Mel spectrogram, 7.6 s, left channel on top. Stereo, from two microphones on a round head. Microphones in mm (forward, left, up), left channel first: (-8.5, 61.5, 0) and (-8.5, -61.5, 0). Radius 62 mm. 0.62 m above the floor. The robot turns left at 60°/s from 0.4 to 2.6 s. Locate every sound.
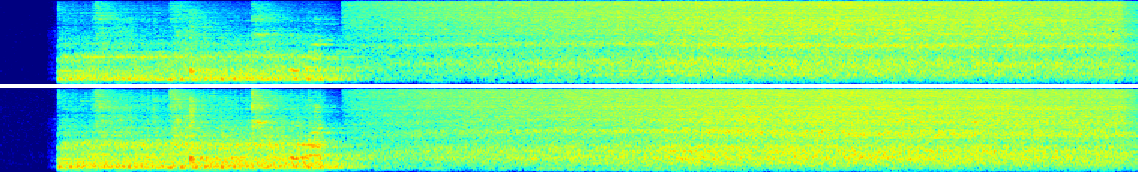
0.4 s hammering: 5° left, 0.8 m; by 2.2 s 100° right, 0.8 m
2.3 s boiling: 55° left (ahead or behind), 1.2 m; by 7.5 s 45° left (ahead or behind), 1.2 m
